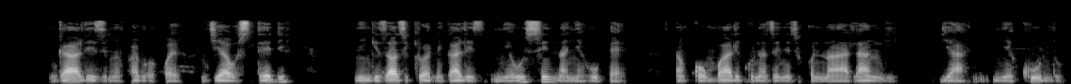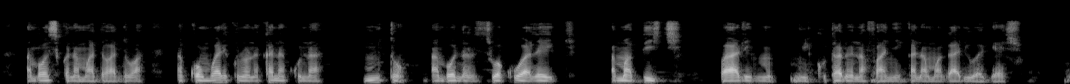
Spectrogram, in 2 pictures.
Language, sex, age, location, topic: Swahili, male, 25-35, Kisii, finance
